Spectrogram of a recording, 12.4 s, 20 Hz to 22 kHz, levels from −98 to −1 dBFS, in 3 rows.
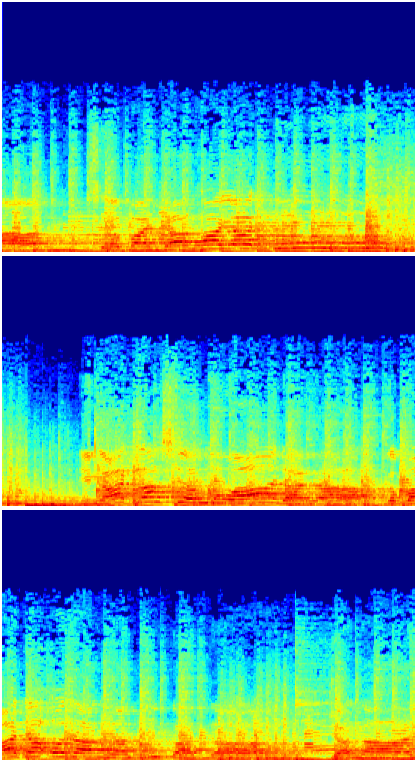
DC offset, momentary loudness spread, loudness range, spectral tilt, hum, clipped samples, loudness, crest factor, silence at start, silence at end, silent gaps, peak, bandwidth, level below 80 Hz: under 0.1%; 5 LU; 2 LU; -5.5 dB/octave; none; under 0.1%; -12 LUFS; 12 dB; 0 s; 0 s; none; 0 dBFS; 14 kHz; -32 dBFS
